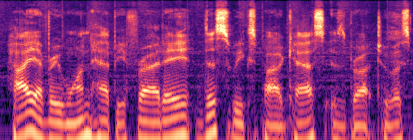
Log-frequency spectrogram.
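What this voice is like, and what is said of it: Flat monotone delivery. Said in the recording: “Monotone”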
